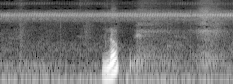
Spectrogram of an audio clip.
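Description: Crickets chirring steadily in a high, unbroken drone.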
